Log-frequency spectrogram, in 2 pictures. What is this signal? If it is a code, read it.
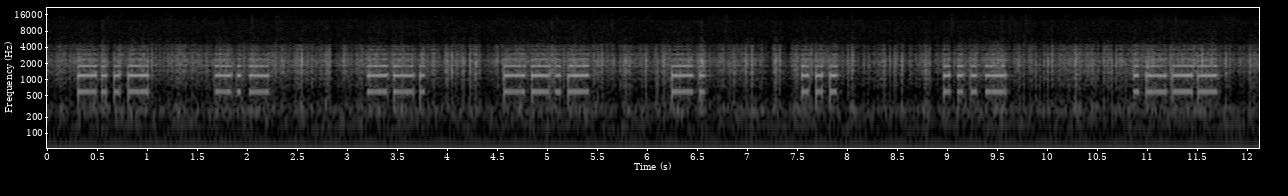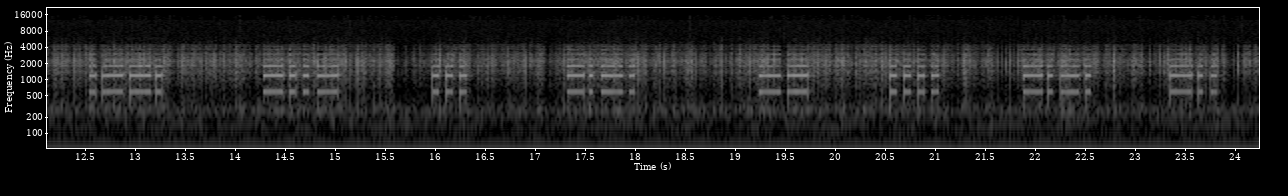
Morse code, heard as a keyed tone, about 19 wpm, spaced as for 8 wpm, 1200 Hz, with noise. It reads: XKGQN SVJPX SCMHC D
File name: Morse Code Records / 17A LCM 162 Eight Words Per Minute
